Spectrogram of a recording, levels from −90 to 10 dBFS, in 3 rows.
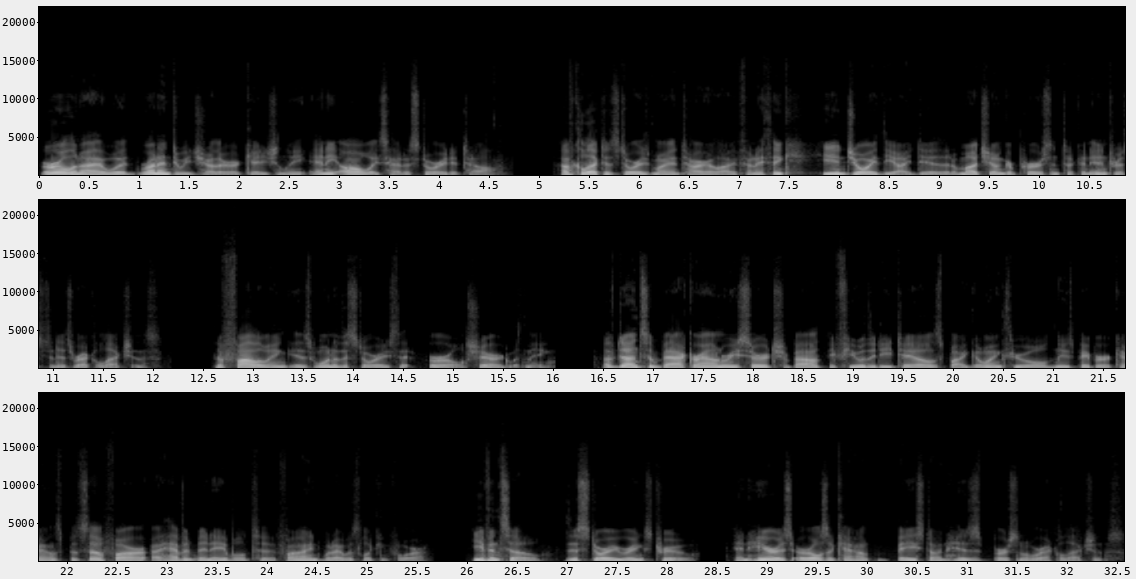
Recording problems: muffled; slightly; fading above 3 kHz

